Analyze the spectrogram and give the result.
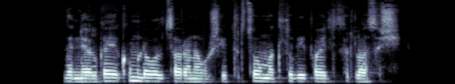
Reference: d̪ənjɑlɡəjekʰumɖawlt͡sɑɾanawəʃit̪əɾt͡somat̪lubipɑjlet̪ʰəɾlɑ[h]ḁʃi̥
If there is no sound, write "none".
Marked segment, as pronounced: s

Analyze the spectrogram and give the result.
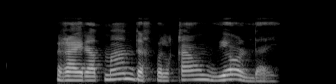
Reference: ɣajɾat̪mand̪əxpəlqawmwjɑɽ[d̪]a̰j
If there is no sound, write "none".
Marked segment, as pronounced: d̪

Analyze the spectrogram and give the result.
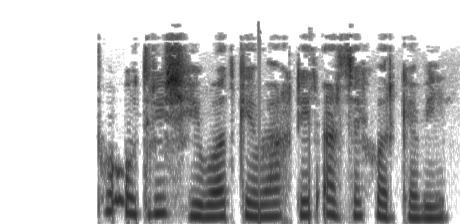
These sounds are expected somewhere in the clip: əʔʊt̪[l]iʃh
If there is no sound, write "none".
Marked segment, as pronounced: ɾ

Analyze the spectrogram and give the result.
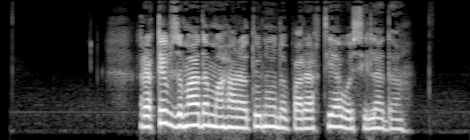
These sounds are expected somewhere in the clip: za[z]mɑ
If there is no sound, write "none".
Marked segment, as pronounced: none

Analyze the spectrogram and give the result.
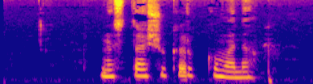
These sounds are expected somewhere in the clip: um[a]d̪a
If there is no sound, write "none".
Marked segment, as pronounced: a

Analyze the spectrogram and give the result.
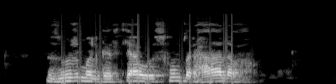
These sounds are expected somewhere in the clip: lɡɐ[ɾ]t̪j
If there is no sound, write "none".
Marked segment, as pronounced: ɾ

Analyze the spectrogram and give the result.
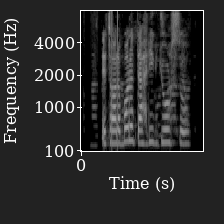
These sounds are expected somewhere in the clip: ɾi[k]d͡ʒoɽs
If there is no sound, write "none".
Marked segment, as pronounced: k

